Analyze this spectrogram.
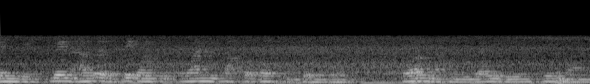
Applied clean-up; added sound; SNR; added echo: none; Domestic sounds, home sounds; 13 dB; reverberation time 0.6 s.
